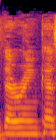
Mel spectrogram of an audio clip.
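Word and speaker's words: Darinka: My first name is Darena spelled D A R I N K A and my last name is.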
